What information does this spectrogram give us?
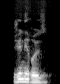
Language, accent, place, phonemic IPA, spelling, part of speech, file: French, France, Lyon, /ʒe.ne.ʁøz/, généreuse, adjective, LL-Q150 (fra)-généreuse.wav
- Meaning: feminine singular of généreux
